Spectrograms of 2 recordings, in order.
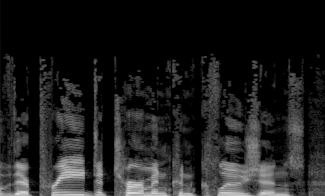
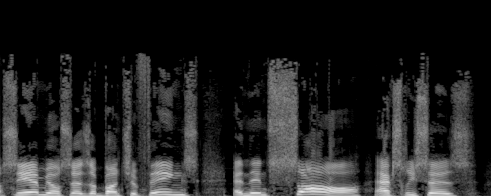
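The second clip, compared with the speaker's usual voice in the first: usual speaking voice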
